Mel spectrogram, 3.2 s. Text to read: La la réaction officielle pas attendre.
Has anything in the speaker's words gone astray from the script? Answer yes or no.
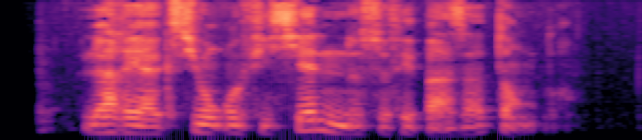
yes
